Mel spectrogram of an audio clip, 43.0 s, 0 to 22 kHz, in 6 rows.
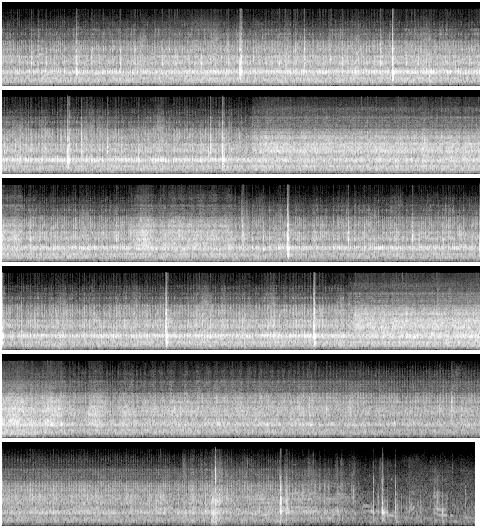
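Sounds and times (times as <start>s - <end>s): wind: 0.0s - 42.9s.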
